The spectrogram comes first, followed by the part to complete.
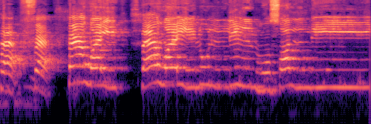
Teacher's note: তানবিনের পরে লাম আসছে ইদগামে বেলা গুন্নার হরফ এজন্য গুন্না ছাড়া মিলায় পড়তে হলো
